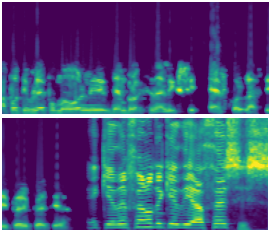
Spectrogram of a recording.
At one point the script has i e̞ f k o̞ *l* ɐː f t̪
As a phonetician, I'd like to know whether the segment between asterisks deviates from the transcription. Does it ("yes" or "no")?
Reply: no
